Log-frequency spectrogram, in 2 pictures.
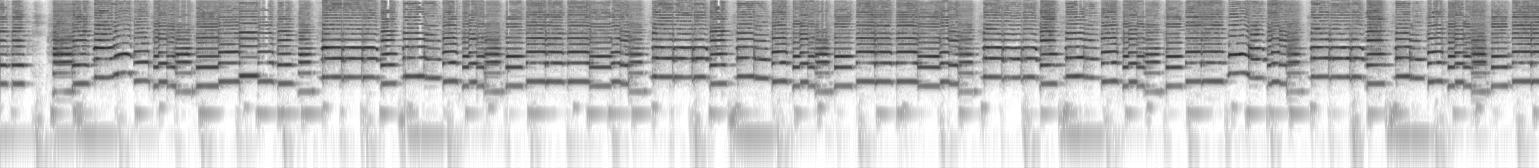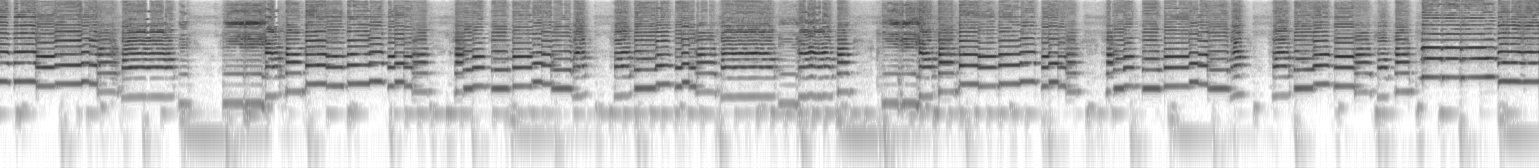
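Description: A flauta de millo, a cane flute with a reed cut into its body, plays a lively cumbia melody of quick, short notes with a reedy, buzzing tone. A regular low beat pulses underneath.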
